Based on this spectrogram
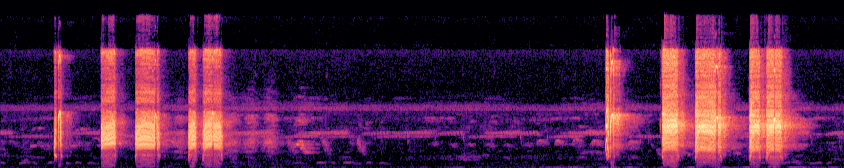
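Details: Grey francolin (teetar, ghogha teetar) calling, played to prompt other francolins to call: two loud harsh phrases of four rasping, broadband notes each, the second phrase starting about five seconds after the first, with silence between.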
